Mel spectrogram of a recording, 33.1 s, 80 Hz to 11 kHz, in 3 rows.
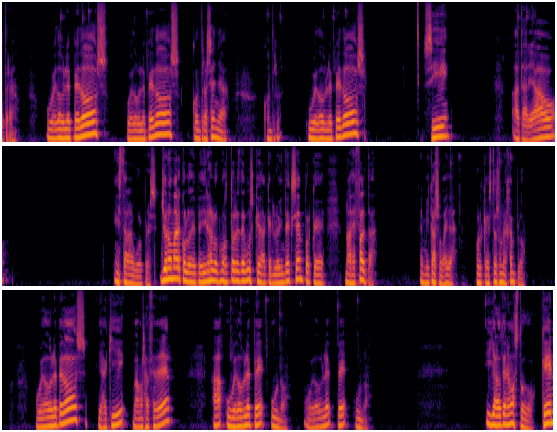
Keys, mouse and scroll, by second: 0.7 click, 1.1-2.8 typing, 4.0-4.7 typing, 4.2 click, 5.5 ctrl+a, 6.3-7.3 typing, 8.5 click, 9.3 click, 10.0-11.0 typing, 10.1 click, 11.6-13.0 scroll down 1, 17.7 click, 19.7-21.7 typing, 23.3 click, 24.5 click, 25.9 click, 26.4-29.2 typing, 29.5 Return.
